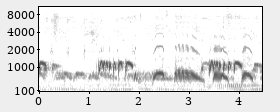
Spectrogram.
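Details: Zebra dove of local stock, a big-voiced lure bird: a rapid string of short stuttered coos followed by several long, loud arched cooing notes with short gaps between them.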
